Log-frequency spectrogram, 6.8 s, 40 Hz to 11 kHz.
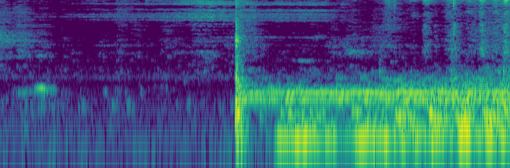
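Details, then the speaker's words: Whirlpool White Magic Pro XL 800S washer starting the spin program, drain motor on: quiet, then a steady hum with a fast rattle about three a second ("kat kat"); a loose bag inside vibrating. "जो आवाज आ रहा था वो इस थैली के वाइब्रेट की वजह से आवाज आ रहा था, तो इसको अभी हम चिपकाएंगे।"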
